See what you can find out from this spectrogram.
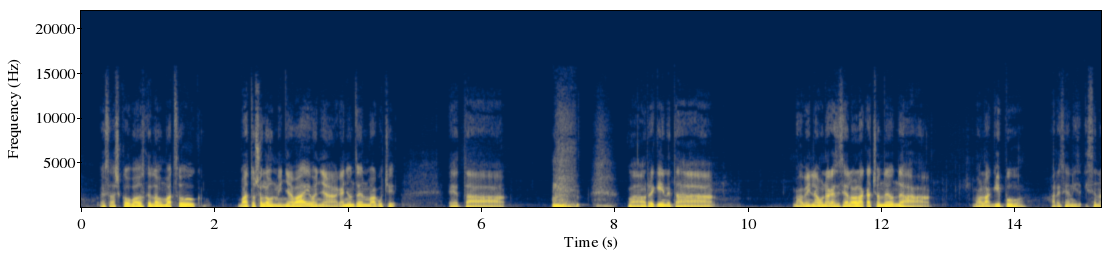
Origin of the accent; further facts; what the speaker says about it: Urretxu, Basque Country, Spain; also born or lived in Zarautz / Bergara / Donostia; izaneni zarauztarra naiz, izatez, jaiotzez eta sortzez, eta azirean initzan, da, ba, ez da, iba goita bos bat urte arte dola, zarautzen bizitzen itzan, eta gero Urretxozu maratorren itzan bizitzea.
